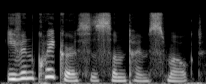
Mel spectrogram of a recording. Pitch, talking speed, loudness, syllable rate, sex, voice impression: 210 Hz, 115 wpm, -17 LUFS, 6.3 syllables/s, female, feminine, middle-aged, slightly thick, slightly relaxed, slightly bright, soft, intellectual, calm, friendly, reassuring, elegant, kind, modest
